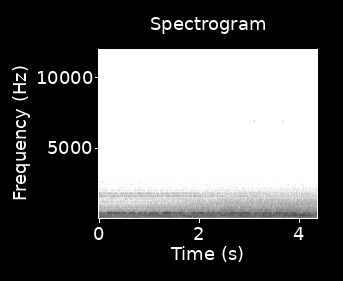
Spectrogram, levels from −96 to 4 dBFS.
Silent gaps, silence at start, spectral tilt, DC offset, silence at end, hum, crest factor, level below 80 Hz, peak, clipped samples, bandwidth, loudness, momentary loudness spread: none; 0 s; -10.5 dB/octave; under 0.1%; 0 s; 60 Hz at -45 dBFS; 12 dB; -54 dBFS; -22 dBFS; under 0.1%; 2.1 kHz; -34 LUFS; 5 LU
